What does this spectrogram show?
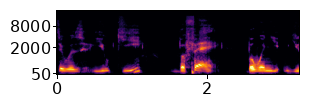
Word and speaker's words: Yuki: Pronounced, it was Yuki Buffet.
